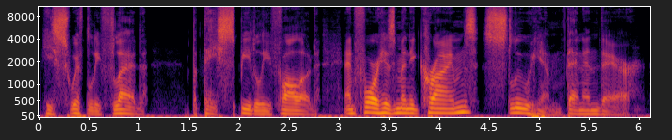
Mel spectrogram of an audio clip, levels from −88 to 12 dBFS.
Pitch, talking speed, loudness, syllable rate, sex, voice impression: 110 Hz, 165 wpm, -20 LUFS, 4.8 syllables/s, male, very masculine, very adult-like, very thick, very tensed, very powerful, very bright, soft, clear, very fluent, very cool, very intellectual, refreshing, very sincere, very calm, very mature, very friendly, very reassuring, very unique, elegant, very wild, sweet, very lively, kind, intense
